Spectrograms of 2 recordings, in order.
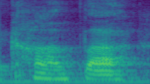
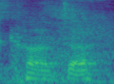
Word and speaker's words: Kantha: And it's pronounced Kanta. Yeah, I believe so too. A lot of people will say Kantha, but I think it's Kanta.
